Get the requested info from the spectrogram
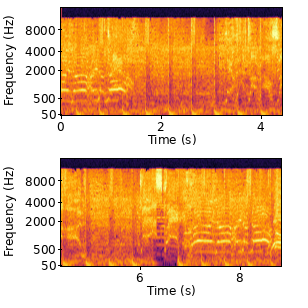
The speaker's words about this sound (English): Scream!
